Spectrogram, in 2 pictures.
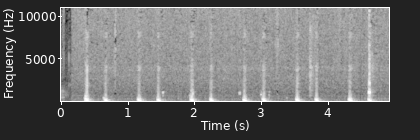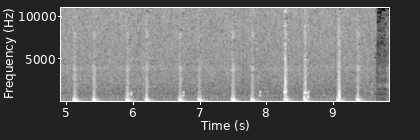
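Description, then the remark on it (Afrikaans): A steady, regular heartbeat in normal sinus rhythm thumps through the whole stretch, each beat a low lub-dub pair repeating evenly at a normal, moderate pace, clear with no voices. “Voordat ons verder gaan, kom ons luister gou hoe klink 'n hart wat met die normale sinusritme, die normale ritme en tempo klop.”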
